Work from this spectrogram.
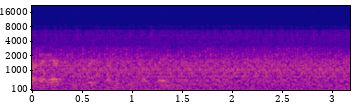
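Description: A grass-cutting machine in Farming Simulator 19 runs with a steady, loud engine drone that holds at an even level throughout, with no breaks.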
